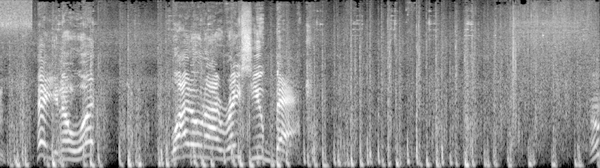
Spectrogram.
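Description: Horses' hooves thud steadily on a dirt track.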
